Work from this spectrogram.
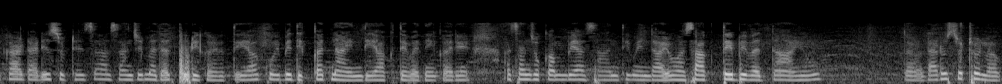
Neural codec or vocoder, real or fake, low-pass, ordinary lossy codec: none; real; 7.2 kHz; MP3, 32 kbps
